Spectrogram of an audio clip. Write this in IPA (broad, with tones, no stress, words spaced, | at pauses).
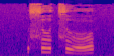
sɹ̩˥ t͡sɹ̩˥˩ɤ˧˥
